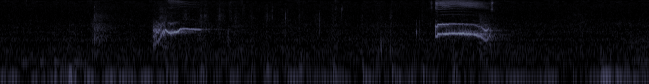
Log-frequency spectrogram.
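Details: Kitten of Lulu the Scottish Fold and Leo the British Shorthair, talking hard to its mother cat indoors: two short, high mews about two seconds apart, the second a longer level tone, over a quiet room hum.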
